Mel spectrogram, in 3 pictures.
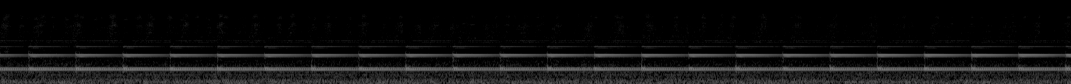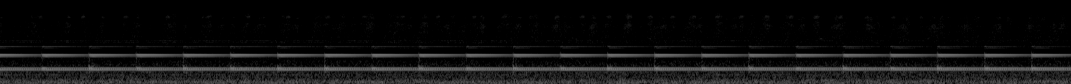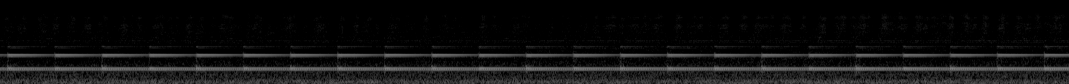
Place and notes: Next to the tracks, Cicada cry, Traffic sound, The train runs through
Zoom H2n MS+XY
